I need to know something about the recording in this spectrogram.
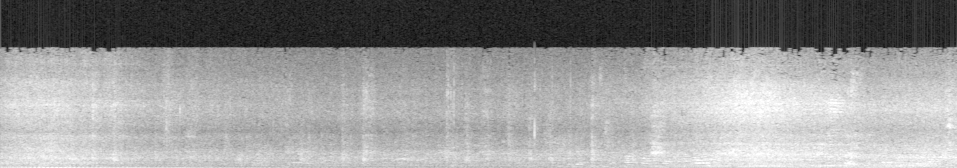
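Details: Steady roadway traffic rumble with passing cars and faint speech fills the whole stretch.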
